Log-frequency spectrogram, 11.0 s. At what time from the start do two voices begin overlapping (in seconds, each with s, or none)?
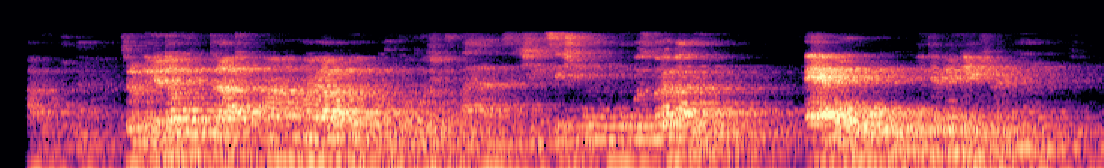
none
